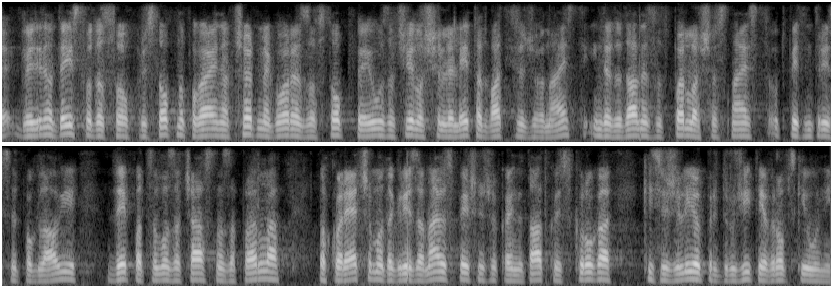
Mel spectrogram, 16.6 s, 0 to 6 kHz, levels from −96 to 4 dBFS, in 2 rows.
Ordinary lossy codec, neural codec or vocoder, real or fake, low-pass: Opus, 16 kbps; none; real; 5.4 kHz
